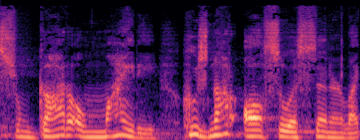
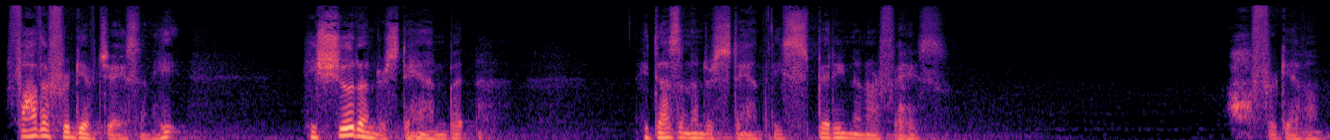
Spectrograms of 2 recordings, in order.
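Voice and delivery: soft mock prayer; 4 semitones lower, 5 dB quieter than usual. Prays for a hypothetical man.

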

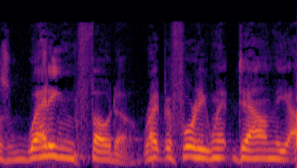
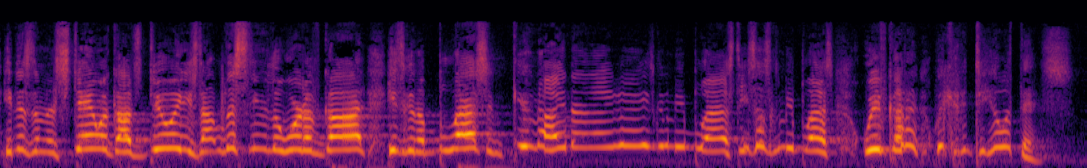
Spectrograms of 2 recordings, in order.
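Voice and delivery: high, rushed, flustered protest; hammed-up panic, tripping over the words; panicked wife; 12 semitones higher, 6 dB louder than usual. Rebekah frets that her husband will bless the wrong son, panicked. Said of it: "she is in panic mode".

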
